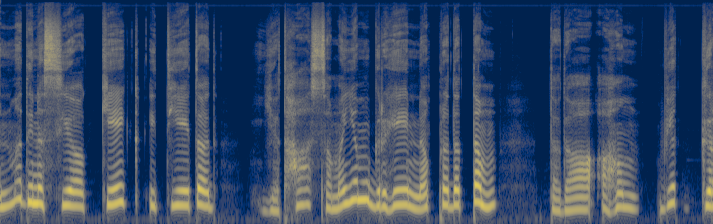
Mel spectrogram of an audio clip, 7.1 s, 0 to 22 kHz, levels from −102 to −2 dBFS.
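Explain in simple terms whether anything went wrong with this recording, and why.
Nothing went wrong here; the speech comes across just as it should, with no glitches or problems to point to anywhere along the way.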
